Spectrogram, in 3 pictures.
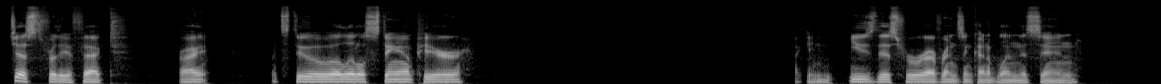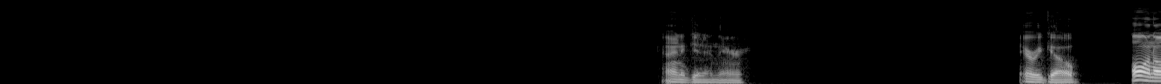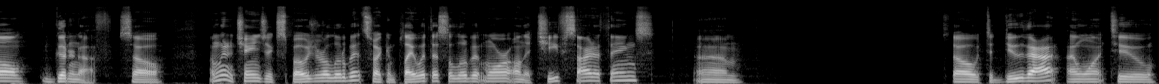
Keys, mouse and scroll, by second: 0.5 click, 3.6 s, 4.6-6.0 alt+right drag, 8.3 alt+click, 9.1 click, 11.3 alt+click, 12.1 click, 13.7 alt+click, 14.4 click, 15.2 click, 16.8 click, 18.8 alt+click, 20.2 click, 29.9 alt+click, 30.7 click, 32.2 click.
